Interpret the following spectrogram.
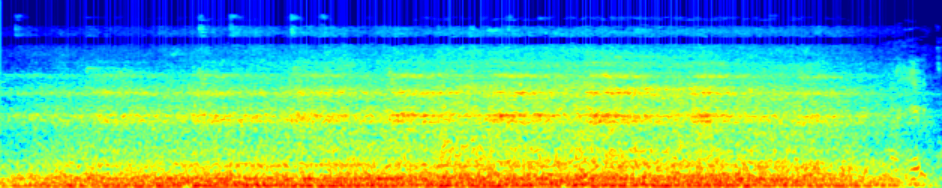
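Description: Train running through a station, a loud steady rumble with a high steel wheel squeal held throughout, cutting off suddenly at the end.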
